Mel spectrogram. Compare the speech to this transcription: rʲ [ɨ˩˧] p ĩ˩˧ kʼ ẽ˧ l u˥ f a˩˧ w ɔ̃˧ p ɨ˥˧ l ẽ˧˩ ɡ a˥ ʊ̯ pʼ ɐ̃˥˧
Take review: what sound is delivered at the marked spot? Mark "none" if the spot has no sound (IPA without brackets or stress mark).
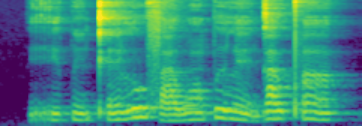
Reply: ɨ˩˧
